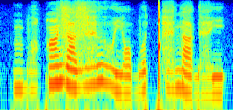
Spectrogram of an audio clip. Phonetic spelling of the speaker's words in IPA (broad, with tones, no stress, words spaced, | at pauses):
mbɔ̤˧ qɛ̃˦za˧ zɛ̤˦ðo̤˦˨jɔ˨ bɤ˦ǃʰɛ̤˦na˧ɡɛ̤˧j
